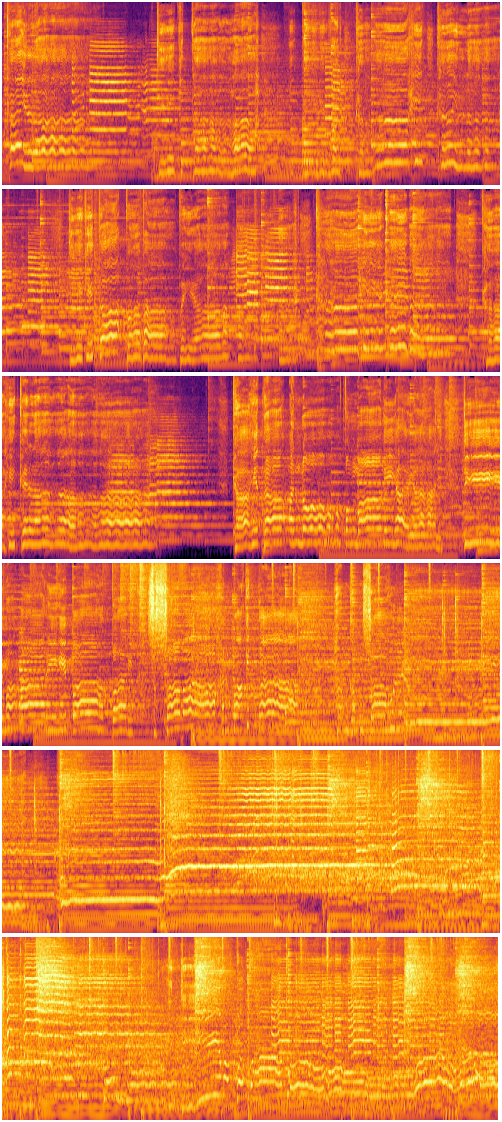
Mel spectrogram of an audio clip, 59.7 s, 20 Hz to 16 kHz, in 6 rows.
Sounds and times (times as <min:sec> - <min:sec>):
Music: 0:00.0 - 0:59.7.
